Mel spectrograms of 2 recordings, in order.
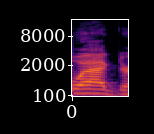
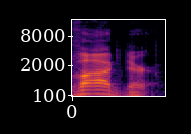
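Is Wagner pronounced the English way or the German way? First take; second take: English; German. First: Wagner is said with an English W sound. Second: Wagner is said with a German V sound. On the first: This is not how the player says his name. The speaker calls it wrong. "He still says he's not a Wagner" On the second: This is how the player says his name. The speaker calls it right. "He's a Wagner"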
